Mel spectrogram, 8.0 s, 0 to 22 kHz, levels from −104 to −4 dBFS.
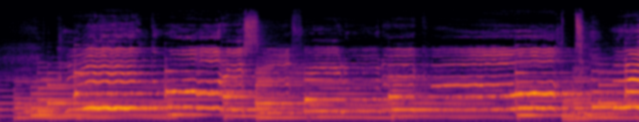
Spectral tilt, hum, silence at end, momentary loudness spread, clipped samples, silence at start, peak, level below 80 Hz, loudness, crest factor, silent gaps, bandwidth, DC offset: -5 dB/octave; none; 0 s; 13 LU; under 0.1%; 0 s; -20 dBFS; -82 dBFS; -35 LUFS; 16 dB; none; 13 kHz; under 0.1%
